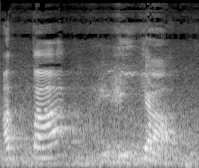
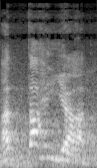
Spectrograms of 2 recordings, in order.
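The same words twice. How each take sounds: First: The y sound is held and doubled. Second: The y sound is short and single. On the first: The speaker calls it right. "या मुशद्दद है, ता साकिन नहीं है।" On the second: The speaker calls it wrong. "हम लोग अक्सर गलती करते हैं"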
